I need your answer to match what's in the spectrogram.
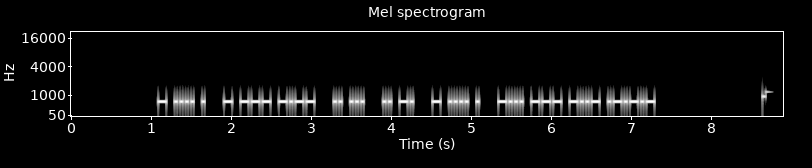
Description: Morse code, heard as a keyed tone, about 34 wpm, 700 Hz. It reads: THE TOY IS IN THE BOX.
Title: Easy Phrases 35wpm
